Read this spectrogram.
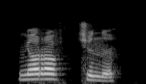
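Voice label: "нёровтчыны", Komi, female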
